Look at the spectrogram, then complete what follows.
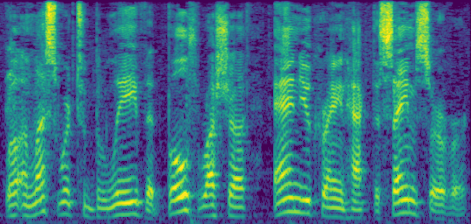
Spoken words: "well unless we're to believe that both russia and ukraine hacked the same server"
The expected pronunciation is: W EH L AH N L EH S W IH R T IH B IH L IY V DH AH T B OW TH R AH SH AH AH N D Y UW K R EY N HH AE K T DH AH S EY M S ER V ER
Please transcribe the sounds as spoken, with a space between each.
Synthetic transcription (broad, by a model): W EH L AH N L EH S W IH R T IH B IH L IY V DH AH T B OW TH R AH SH AH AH N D Y UW K R EY N HH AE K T DH AH S EY M S ER V ER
